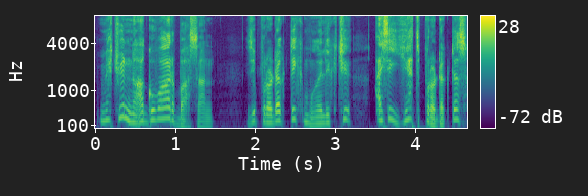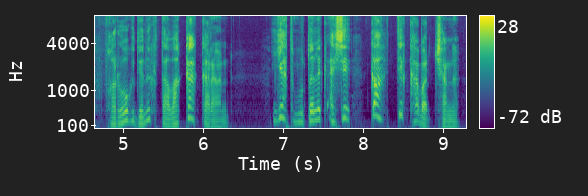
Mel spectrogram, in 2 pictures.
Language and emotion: Kashmiri, disgusted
